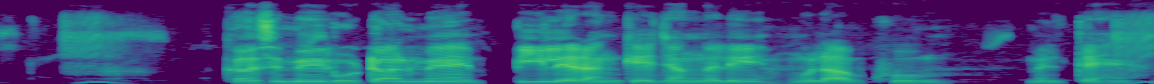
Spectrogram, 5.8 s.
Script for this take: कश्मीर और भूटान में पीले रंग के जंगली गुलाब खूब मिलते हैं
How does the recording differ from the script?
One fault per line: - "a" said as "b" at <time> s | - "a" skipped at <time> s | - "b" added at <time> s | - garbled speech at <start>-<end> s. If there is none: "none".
- "और" skipped at 1.7 s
